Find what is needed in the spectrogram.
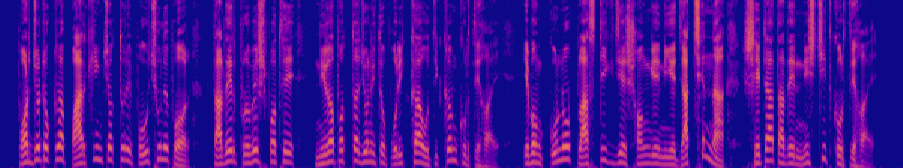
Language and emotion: Bengali, neutral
